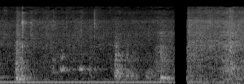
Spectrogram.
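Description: Spice paste for jackfruit seed dal sautéed in a pan: a steady low sizzle with a few scraping stirs and a short break near the end.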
